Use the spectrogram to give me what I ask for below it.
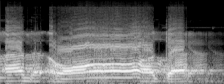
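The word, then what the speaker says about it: أَدْرَاكَ: نہیں کہیں گے، اد۔ وما ادراک، را کے پر کھڑی زبر بھی ہے اور را موٹا بھی ہے، یہاں پر سوری لال کلر دینا بھول گئے تو یہاں پر آپ نے تھوڑا سا اس کو کھینچنا بھی ہے اور موٹا بھی را کو کرنا ہے کیونکہ را پہ زبر ہے۔ ادراک، کاف باریک، مل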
